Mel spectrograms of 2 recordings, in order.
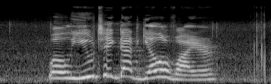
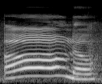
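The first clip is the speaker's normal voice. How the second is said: dismayed cry; 4 semitones higher, 5 dB louder than usual. Real, not acted. Caught by the piggy.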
